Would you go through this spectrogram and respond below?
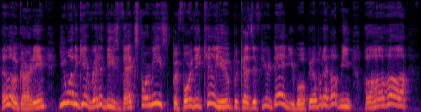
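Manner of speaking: relentlessly cheery, super happy computer voice. Imitating a game AI character greeting the player: imitating a super happy AI. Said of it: "super happy".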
